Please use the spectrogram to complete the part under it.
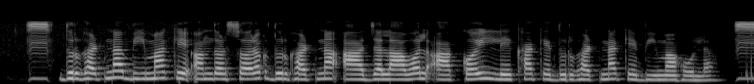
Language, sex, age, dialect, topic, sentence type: Bhojpuri, female, 18-24, Southern / Standard, banking, statement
